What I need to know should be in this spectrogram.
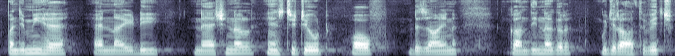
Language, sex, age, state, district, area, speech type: Punjabi, male, 18-30, Punjab, Faridkot, rural, spontaneous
